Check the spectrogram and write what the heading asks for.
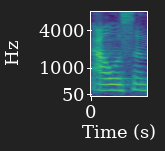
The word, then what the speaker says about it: allicin: the immune system and it's called allicin it's not spelled the same as the name but it sounds the same and that is lost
